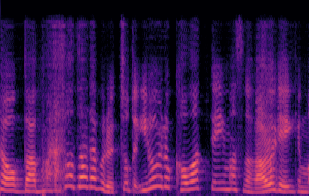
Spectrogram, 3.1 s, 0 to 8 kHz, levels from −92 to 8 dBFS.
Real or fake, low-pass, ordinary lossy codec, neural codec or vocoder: fake; 7.2 kHz; none; codec, 16 kHz, 0.7 kbps, FocalCodec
